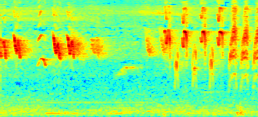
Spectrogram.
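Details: Cucak ijo from Alas Purwo, Banyuwangi, singing bebeci style: warbled slurred notes in quick pairs, a short low whistle, then a rapid run of varied chirps.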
